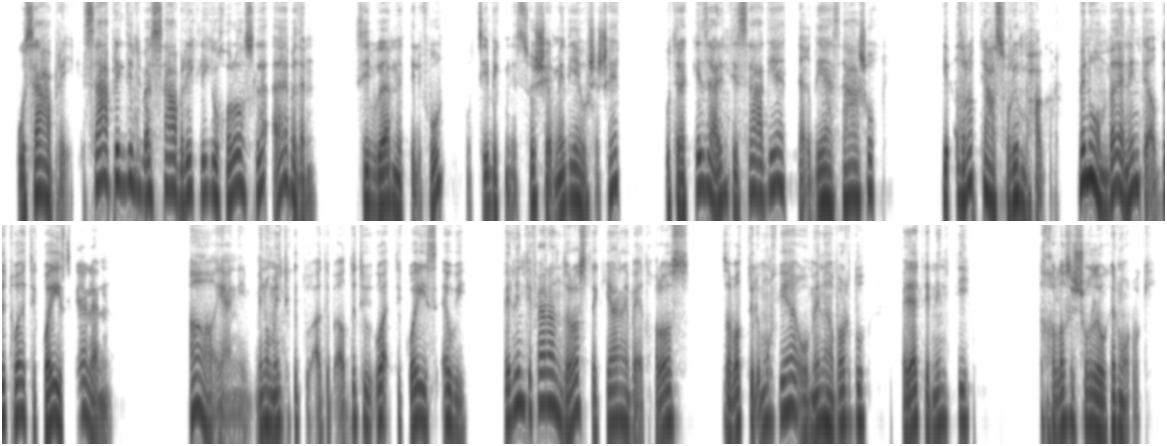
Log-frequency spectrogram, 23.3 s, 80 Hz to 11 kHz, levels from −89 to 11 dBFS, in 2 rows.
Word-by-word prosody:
وساعة 130 +6 +3
Break - - -7
الساعة 195 +2 +1
Break 200 - +5
دي 195 - +1
ما 175 - -1
تبقاش 150 -1 +1
ساعة 165 +1 +1
Break 150 +3 +1
ليكِ 155 0 -1
وخلاص، 145 +3 +1
لأ، 175 +6 0
أبدًا، 160 - 0 0.4
تسيبِك 120 0 +2
من - - +3
التليفون، 100 - -2 0.2
وتسيبِك 110 -1 -3
من - - -4
الSocial 125 +2 0
Media 125 +4 +2
والشاشات، 150 - -1 0.5
وتركزي 120 +9 +1
على 125 - +3
أنتِ 150 - -4
الساعة 145 +7 0
دية 175 +4 0
تاخديها 115 +7 +2
ساعة 130 +4 +1
شُغل، 150 +2 -1 0.6
يبقى 130 +2 +1
ضربتِ 180 +6 +2
عصفورين 130 -2 +4
بحجر؛ 115 - -7 0.2
منهم 195 - +8
بقى 165 +9 +3
إن 130 - +3
أنتِ 180 +3 +2
قضيتِ 150 +1 -1
وقت 155 -2 +1
كويس 125 +1 +4
فعلًا 160 -1 -1 0.8
آه، 155 -10 +2
يعني 80 +1 -9
منهم 120 +1 +1
أنتِ 130 +2 -2
كنتِ 125 -2 -7 0.2
تبقي - - -8
قضيتِ 135 0 -4
وقت 145 - 0
كويس 130 +1 0
أوي، 110 -6 0 0.4
لإن 135 - +2
أنتِ 195 -3 +2
فعلًا 195 -2 +2
دراستِك 115 -2 -1
يعني 135 -1 +1
بقت - - -6
خلاص 135 +6 -1 0.3
ضبطتِ 115 +5 +1
الأمور 135 +4 0
فيها، 165 +5 +1
ومنها 120 0 +2
برضه 135 +3 0 0.4
بدأتِ 125 +4 +2
إن 115 +1 0
أنتِ 135 0 -3 0.7
تخلّصي 125 +3 0
الشُّغل 125 -1 +2
اللي 105 -3 +4
كان 115 +2 +1
ورَاكِ. 105 -2 -4
135 Hz, 185 wpm, -21 LUFS, 115-155 Hz, 0.8 s, منهم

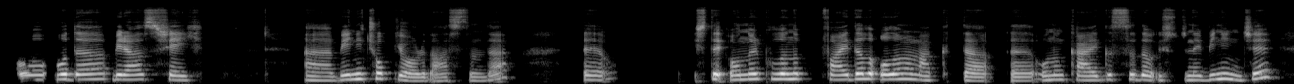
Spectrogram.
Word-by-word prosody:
o 450 -2 -2
o 235 +1 +6
da 240 +2 0
biraz, 225 +1 +2
şey, 205 -2 -1 1.2
eee, 185 -2 -4
beni 235 +4 +3
çok 260 0 0
yordu 170 -5 -1
aslında. 170 - -8 0.8
Iıı, 210 +6 -6 0.8
işte 480 -1 +4
onları 245 +3 +3
kullanıp 250 0 +3
faydalı 225 +3 +4
olamamak 230 -4 +2
da, 170 -2 -3 0.2
ııı, 170 0 -3
onun 215 +2 -3
kaygısı 220 +3 -3
da 205 -3 +2
üstüne 200 0 -6
binince 250 +7 0
225 Hz, 105 wpm, -20 LUFS, 195-250 Hz, 1.2 s, o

